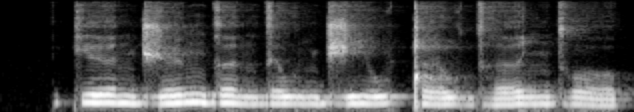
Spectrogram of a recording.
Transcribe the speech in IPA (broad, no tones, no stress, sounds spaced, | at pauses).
kʲ ɘː n d͡ʒ ø ŋ ɡ əː n d ɘ w n d͡ʒ i w ǃ əː w dʱ əː ɲ dʱ o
